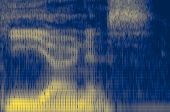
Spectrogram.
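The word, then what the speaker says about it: Ghionis: He's like cuz it's he it's spelled G H. And he's like Yeah, like ghost. It's not Jo.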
